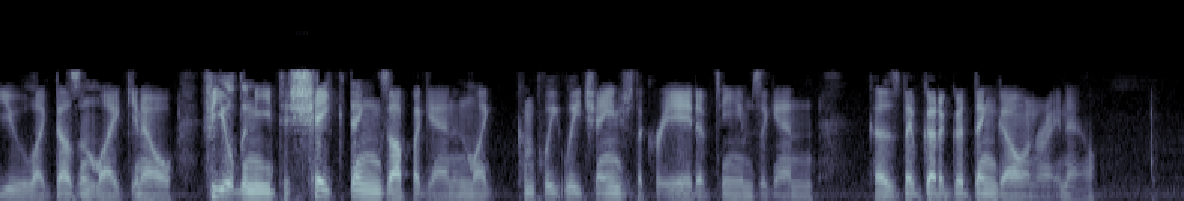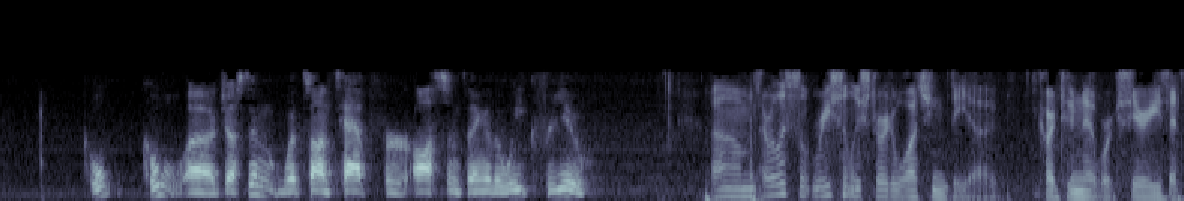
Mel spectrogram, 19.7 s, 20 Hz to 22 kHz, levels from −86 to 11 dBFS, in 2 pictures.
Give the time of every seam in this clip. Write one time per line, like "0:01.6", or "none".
none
